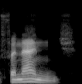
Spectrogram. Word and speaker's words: Fernandes: So with Fernandes, or Fernandes in Portuguese, they pronounce it Fernandes.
